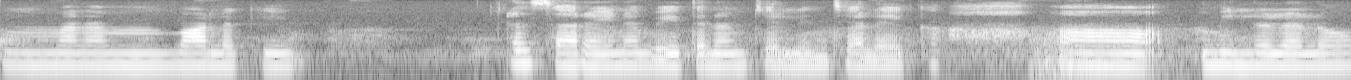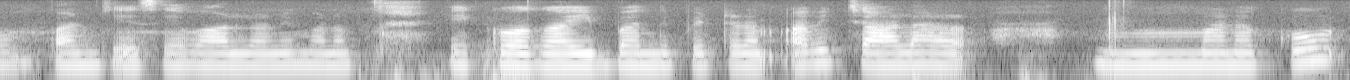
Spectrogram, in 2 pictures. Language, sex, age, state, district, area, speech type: Telugu, female, 18-30, Andhra Pradesh, Srikakulam, urban, spontaneous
